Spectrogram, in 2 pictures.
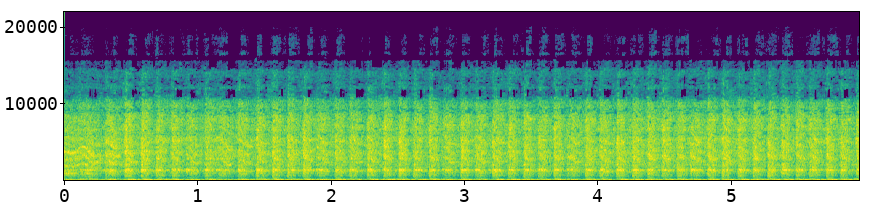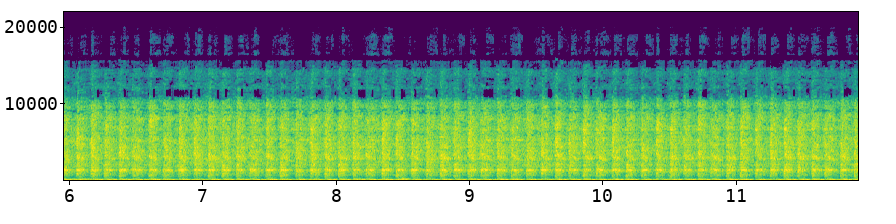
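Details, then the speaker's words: Corvette with a freshly rebuilt engine put back in, first crank in neutral with the e-brake on and a freshly charged battery: steady low cranking, uneven and galloping at first, then settling into an even rhythm as compression builds; no oil pressure seen on the gauge yet. "Healthy fucking battery. I just charged it. I just had it on the charger. You hear it? You hear the compression? How it just started building up?"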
